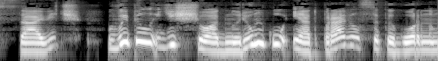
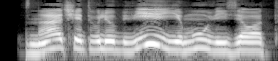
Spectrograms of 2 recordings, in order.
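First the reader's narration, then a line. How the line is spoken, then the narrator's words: Laughing. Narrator (Russian): засмеялся Дегтярев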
